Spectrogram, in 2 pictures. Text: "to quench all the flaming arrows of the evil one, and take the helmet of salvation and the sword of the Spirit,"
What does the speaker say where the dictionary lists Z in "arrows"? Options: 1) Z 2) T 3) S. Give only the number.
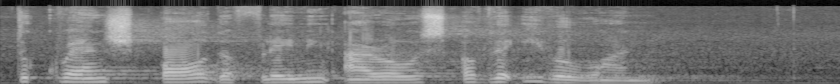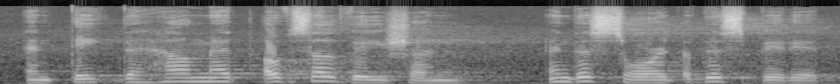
3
